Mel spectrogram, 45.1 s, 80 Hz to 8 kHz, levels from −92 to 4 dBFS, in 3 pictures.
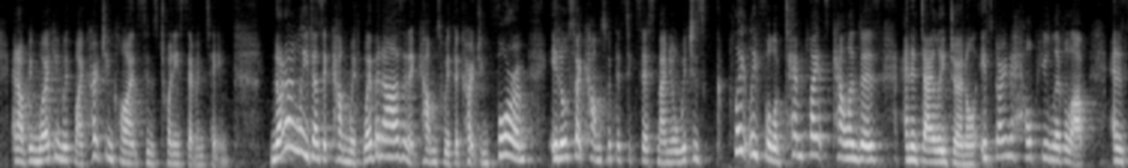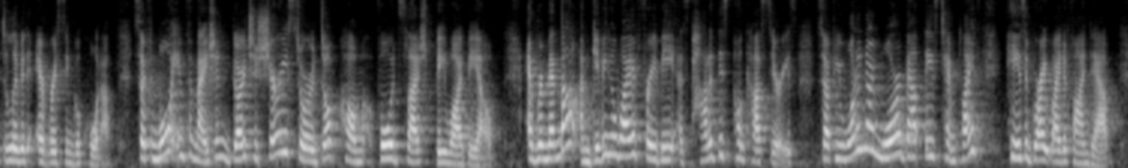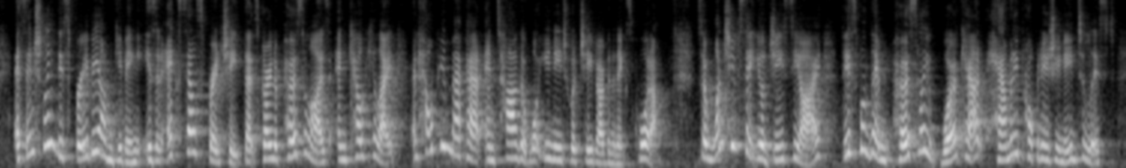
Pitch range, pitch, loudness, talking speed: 205-285 Hz, 245 Hz, -18 LUFS, 195 wpm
